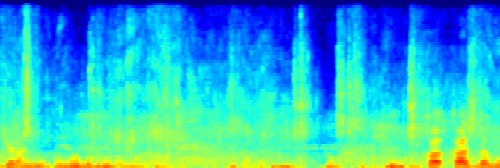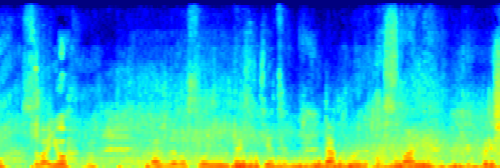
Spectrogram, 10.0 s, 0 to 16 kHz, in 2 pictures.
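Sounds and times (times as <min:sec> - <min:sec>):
waves lapping on pebbles: 0:00.0 - 0:10.0
wind buffeting microphone: 0:00.0 - 0:10.0.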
